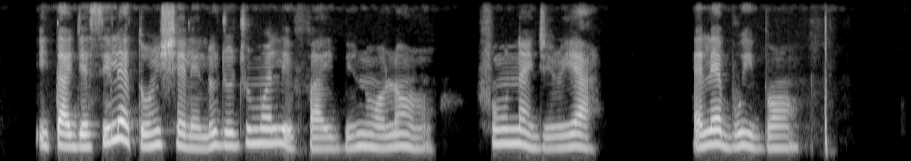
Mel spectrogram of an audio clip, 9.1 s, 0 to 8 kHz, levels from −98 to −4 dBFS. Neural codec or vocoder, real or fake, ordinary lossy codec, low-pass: none; real; none; 7.2 kHz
